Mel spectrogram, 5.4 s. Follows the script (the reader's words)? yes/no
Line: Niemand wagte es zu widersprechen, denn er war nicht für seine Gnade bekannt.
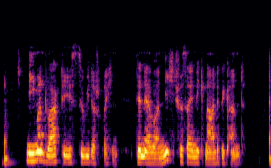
yes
